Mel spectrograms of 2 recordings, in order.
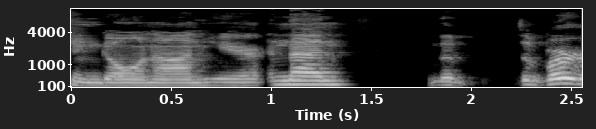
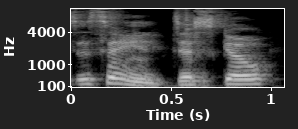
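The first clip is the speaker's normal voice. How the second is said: normal talking voice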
